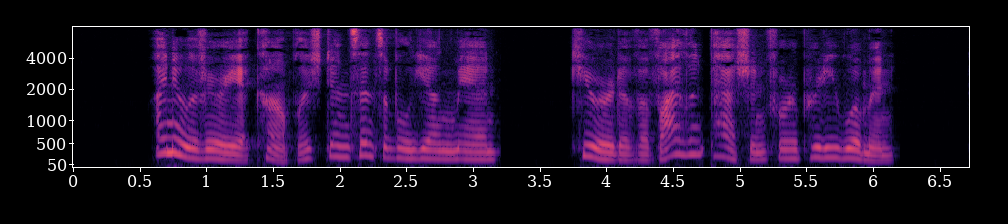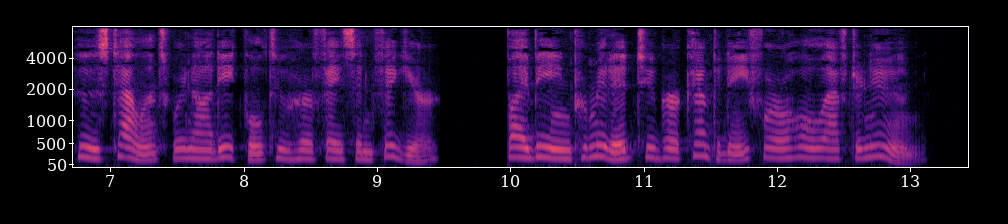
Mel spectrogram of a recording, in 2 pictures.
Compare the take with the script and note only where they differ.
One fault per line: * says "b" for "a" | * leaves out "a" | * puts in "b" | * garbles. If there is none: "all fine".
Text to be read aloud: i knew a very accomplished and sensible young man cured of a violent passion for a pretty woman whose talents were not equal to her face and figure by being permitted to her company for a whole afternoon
all fine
